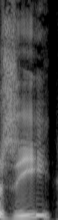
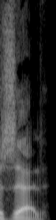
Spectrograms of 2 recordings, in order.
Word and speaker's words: Zed: on the so letters in our alphabet yes our alphabet are pronounced differently actually just one the last one your Z is our Zed and this is crucial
